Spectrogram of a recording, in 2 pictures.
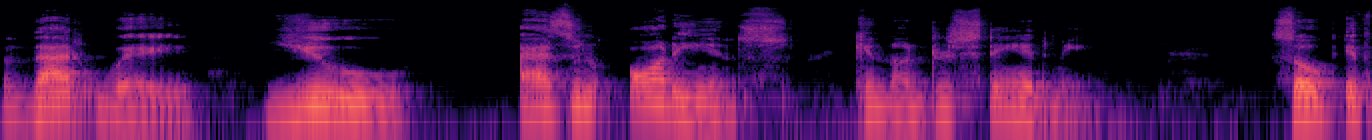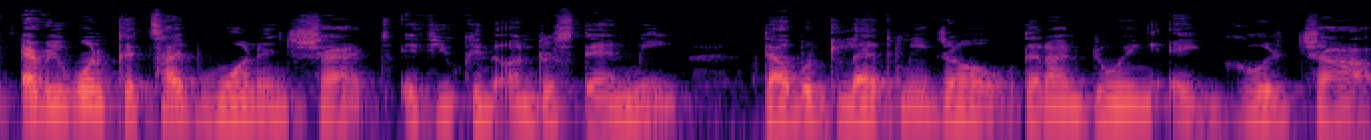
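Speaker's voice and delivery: slow, over-enunciated, drawn-out, low and soft. Mocking people who talk slow, imitating a slow talker addressing chat. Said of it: "I hate people that talk slow".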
